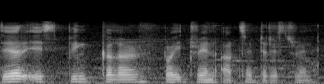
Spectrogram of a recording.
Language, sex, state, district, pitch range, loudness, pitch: English, male, Arunachal Pradesh, Papum Pare, 100-120 Hz, -21 LUFS, 110 Hz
